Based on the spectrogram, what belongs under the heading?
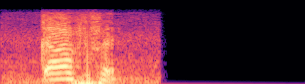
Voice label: dolphin eng; hk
